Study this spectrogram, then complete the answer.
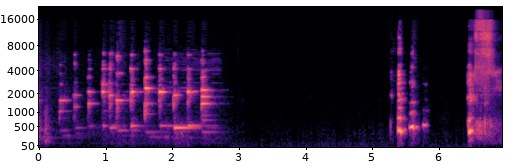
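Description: A phone rings with an incoming call, a short melodic ringtone pattern of tones played close by, then a pause before two more brief bursts of the tune.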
